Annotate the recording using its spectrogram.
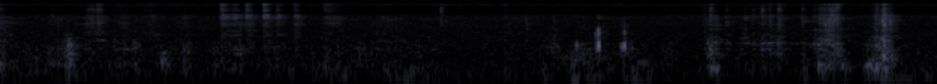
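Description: Near silence: room tone with a few faint, scattered clicks and knocks.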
